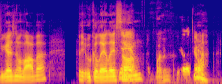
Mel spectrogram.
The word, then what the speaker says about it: ukulele: Wait, do you pronounce it ukulele or ukulele?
